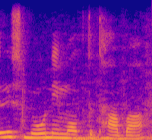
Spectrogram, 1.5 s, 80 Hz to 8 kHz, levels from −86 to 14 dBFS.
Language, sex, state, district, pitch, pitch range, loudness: English, female, Assam, Kamrup Metropolitan, 215 Hz, 200-240 Hz, -12 LUFS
